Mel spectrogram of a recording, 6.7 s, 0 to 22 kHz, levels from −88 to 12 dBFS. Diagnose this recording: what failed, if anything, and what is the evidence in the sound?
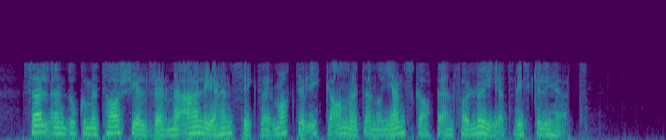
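The codec stage failed: heavy Opus compression runs through the whole clip, most likely. The speech has nothing above 4.2 kHz and sounds rough and grainy, with band energy kept but detail filled in by folding or noise. That fits a very starved CELT-mode encode near 8 kbps.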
